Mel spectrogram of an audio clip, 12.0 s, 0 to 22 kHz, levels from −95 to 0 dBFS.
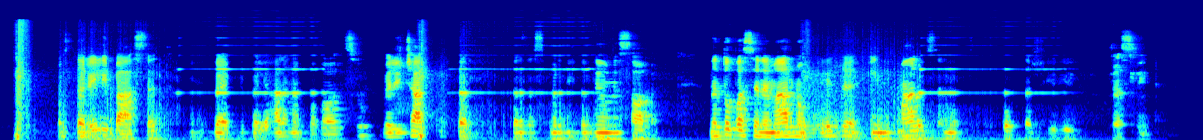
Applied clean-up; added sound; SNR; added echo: neural mask model RNNoise.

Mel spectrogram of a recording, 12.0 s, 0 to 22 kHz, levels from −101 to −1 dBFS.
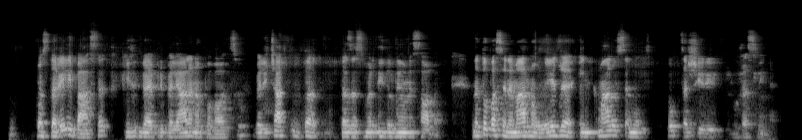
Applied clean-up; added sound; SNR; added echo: neural mask model Resemble Enhance denoiser.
